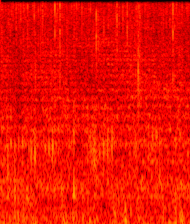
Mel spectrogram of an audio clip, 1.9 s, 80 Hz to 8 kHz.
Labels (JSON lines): {"label": "anthrophony, boat engine", "recorder": "SoundTrap 500"}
